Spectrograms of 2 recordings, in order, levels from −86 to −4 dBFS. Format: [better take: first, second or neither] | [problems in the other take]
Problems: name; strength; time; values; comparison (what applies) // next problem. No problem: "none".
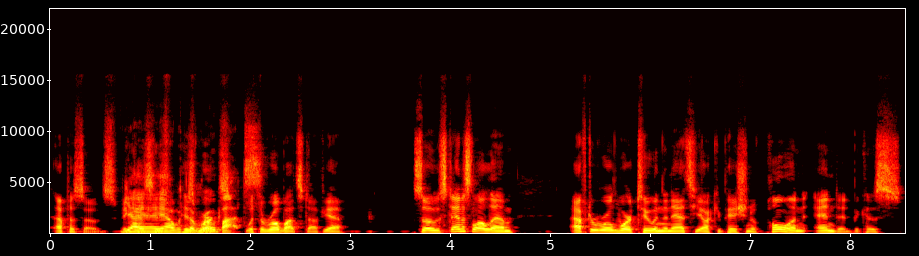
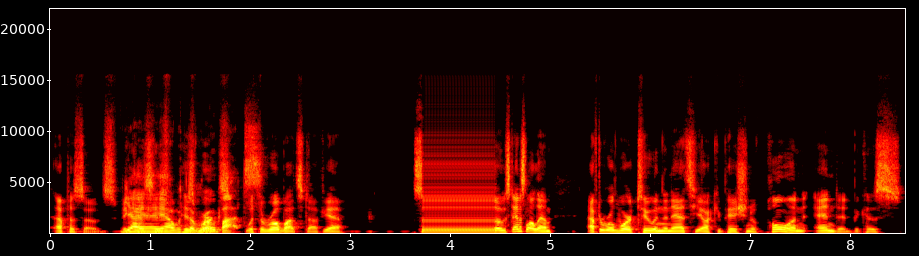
first | audio freezing; at 3.5 s for 0.5 s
